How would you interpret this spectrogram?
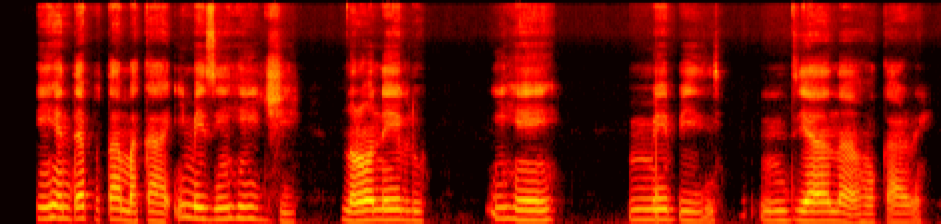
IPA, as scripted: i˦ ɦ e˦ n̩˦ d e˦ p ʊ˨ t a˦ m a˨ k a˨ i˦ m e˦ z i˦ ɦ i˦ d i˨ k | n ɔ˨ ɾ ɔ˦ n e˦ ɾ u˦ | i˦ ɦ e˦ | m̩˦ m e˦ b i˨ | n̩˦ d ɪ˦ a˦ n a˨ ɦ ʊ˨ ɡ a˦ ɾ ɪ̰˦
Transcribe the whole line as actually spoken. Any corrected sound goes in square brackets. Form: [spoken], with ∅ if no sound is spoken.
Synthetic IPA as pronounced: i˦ ɦ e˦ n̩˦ d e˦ p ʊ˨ t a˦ m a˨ k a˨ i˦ m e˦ z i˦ ɦ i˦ [d͡ʒ] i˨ [∅] | n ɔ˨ ɾ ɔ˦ n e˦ [l] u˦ | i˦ ɦ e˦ | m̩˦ m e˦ b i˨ | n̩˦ d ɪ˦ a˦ n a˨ ɦ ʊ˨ [k] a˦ ɾ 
